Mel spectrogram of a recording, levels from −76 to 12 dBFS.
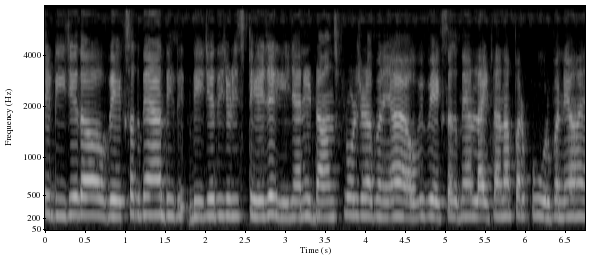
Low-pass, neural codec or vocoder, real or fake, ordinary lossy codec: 7.2 kHz; vocoder, 44.1 kHz, 128 mel bands, Pupu-Vocoder; fake; none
